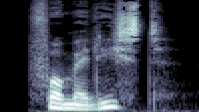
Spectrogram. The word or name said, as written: formalist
